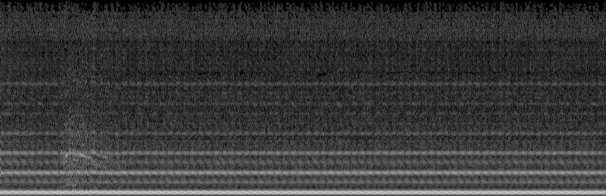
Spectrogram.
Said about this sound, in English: A big dial tone I got.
